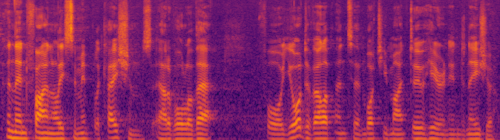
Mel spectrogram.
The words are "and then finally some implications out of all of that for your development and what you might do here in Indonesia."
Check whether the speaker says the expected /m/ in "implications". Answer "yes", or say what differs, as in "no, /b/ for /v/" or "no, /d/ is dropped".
yes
